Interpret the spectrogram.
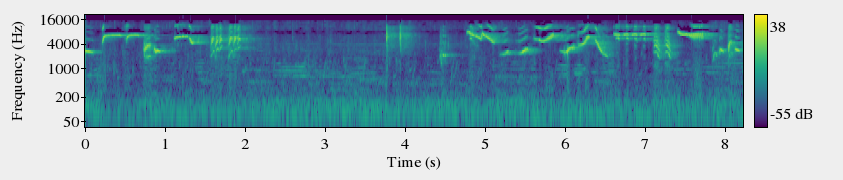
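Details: Male Sunda robin singing as a tutor for caged birds: bursts of thin, high whistles and chattering trills, a two-second silent gap, then a lively run of slurred, rising and falling notes.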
